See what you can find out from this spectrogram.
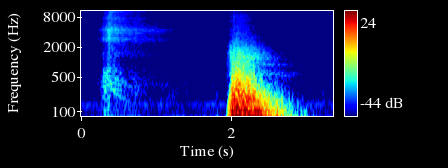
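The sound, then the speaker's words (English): A single deep breath: a soft, airy inhale lasting under a second, a brief silent pause, then a much louder, heavier exhale that tapers off over about a second. “can we do it together for a second? Like, I want us to literally take a deep breath.”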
